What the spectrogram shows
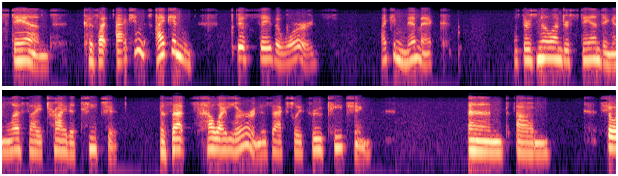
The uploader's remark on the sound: ACIM Daily Conference Call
